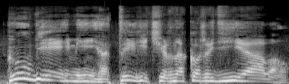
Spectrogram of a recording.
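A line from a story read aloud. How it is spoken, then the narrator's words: Roared. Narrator (Russian): взревел он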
